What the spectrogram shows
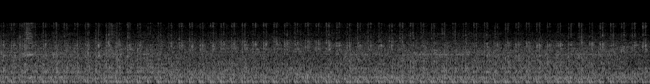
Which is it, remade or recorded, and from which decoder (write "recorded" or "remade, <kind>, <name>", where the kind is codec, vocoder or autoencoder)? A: remade, vocoder, BigVGAN v2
